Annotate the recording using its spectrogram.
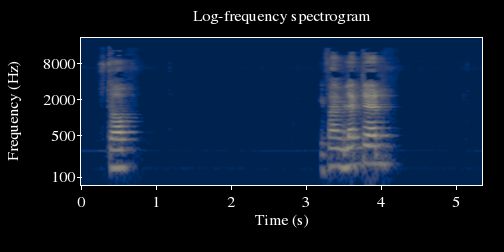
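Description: A man speaks calmly into a nearby microphone, in short phrases with pauses.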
